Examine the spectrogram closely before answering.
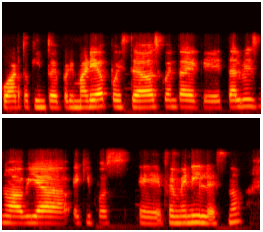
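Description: A woman uses a normal speaking voice at a medium pitch. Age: 20s. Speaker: women's football press officer. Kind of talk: interview.

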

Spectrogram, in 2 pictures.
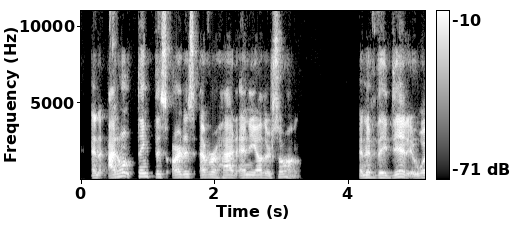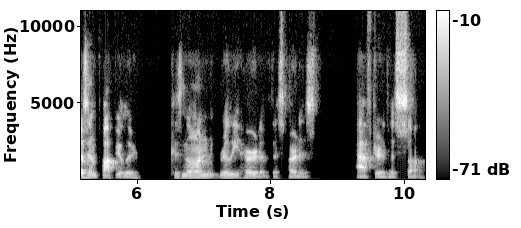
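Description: A man speaks at a fairly high pitch with vocal fry. His pitch swings very widely, and his pace is moderate. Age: 30s. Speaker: podcast guest, music fan. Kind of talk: casual chat.

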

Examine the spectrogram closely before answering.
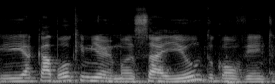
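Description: Delivered at a fairly slow pace, the speech comes with noticeable background noise and audible room echo. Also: man. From Osasco, São Paulo. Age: 60s. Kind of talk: casual interview chat.

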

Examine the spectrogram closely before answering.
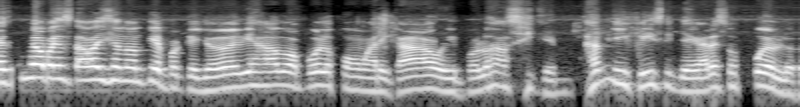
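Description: A man talks very fast in a high pitch, with very wide pitch swings and hardly any pauses. The recording is dry and close, with no echo. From Puerto Rico, Florida municipality. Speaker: podcast co-host. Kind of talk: casual chat.

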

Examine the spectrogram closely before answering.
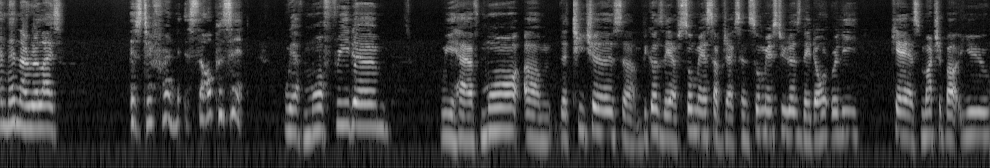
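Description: In a very clean recording with a silent background, a woman's somewhat breathy, dark and mellow voice moves at a moderate pace with ordinary pitch variation. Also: medium pitch for a woman. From Malaysia, schooled in Singapore. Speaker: personality coach. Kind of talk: interview conversation. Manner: halting, many fillers.

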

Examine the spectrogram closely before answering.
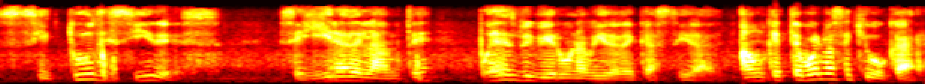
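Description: A man's lively intonation and moderate pace come through over noticeable background noise. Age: 20s. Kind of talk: testimony. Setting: pre-recorded audio message.

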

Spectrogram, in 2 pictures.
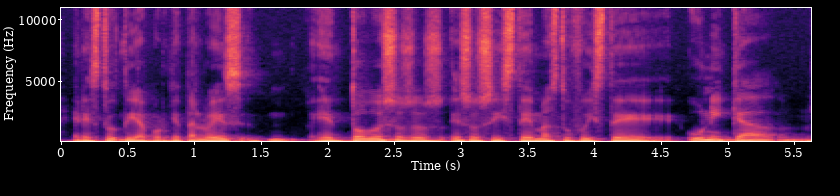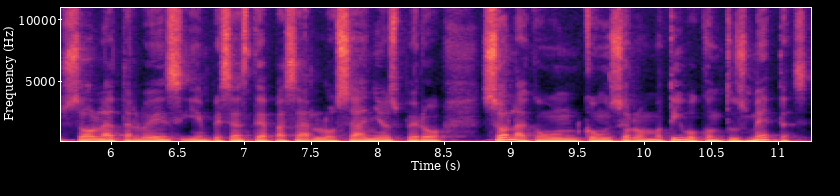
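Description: A man's medium-pitched, dark, mellow, somewhat breathy voice at a moderate pace with ordinary pitch variation. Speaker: podcast host. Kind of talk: casual interview. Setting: studio.

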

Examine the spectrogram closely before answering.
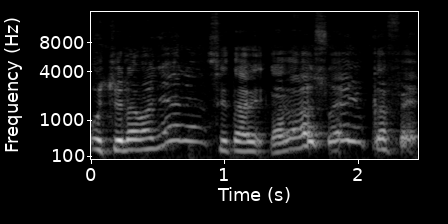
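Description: A man talks at a moderate pace in a northern Chilean accent. His high voice has an animated tone and very wide pitch swings. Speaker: podcast host. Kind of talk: casual chat among friends.

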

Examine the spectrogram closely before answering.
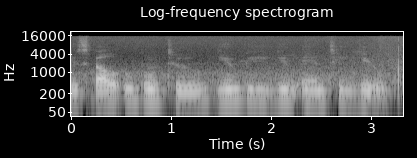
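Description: A woman's very deep, low voice with an American accent and a monotone, flat intonation, over noticeable background noise. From US, military family moving around. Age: 60s. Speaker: podcast host. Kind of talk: personal monologue.

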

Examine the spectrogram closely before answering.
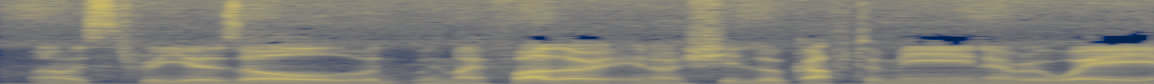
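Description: Speech comes at a fairly quick pace in a Spanish accent. Audible room echo surrounds it. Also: man. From Argentina, Buenos Aires. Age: 40s. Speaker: actor and entrepreneur. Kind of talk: casual interview. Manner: halting.

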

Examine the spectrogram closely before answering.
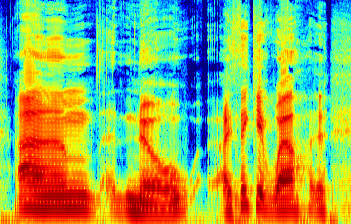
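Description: A man speaks with a western Canadian accent. The recording is very clean, with a silent background. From Canada, Lloydminster area (Saskatchewan/Alberta border). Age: 30s. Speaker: former hockey player. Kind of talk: casual interview.

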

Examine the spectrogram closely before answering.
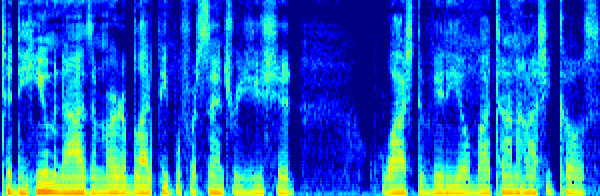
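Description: A man's somewhat breathy, medium-pitched voice moves along at a moderate pace. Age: 40s. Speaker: podcast co-host. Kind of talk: casual chat.

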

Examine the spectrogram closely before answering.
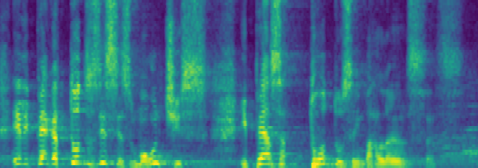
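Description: At a fairly slow pace, a man talks amid audible room echo and noticeable background noise. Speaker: pastor. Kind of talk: sermon. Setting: church.

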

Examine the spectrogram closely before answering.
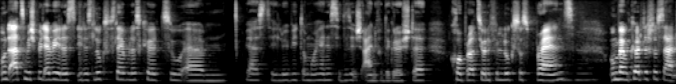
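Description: Her medium-pitched voice stays flat and monotone. The woman's loudness swings widely from moment to moment. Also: moderate pace. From Switzerland, Gambian family. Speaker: podcast host. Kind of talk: casual interview. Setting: studio.

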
